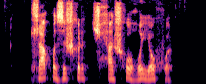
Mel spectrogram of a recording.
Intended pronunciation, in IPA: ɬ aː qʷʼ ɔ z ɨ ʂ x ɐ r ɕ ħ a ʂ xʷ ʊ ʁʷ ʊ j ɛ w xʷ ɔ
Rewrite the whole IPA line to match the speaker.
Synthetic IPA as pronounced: ɬ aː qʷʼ ɔ z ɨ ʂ x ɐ r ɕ ħ a ʂ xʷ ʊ ʁʷ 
